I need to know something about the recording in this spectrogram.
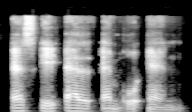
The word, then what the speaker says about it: salmon: You try introduce pronunciation improve right even one good example the words s a l m o n okay salmon but in English it's not salmon Yeah.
